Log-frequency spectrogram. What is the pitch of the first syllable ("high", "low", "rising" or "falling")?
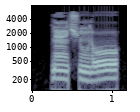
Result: low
